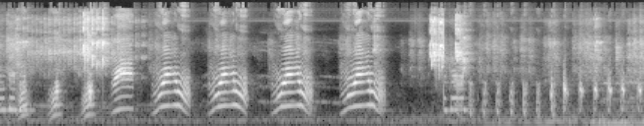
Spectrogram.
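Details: Javan myna, said to make other birds agitated, repeats nasal arching notes about once every half second, then switches to a harsh burst and a fast, even chatter of clicks.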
